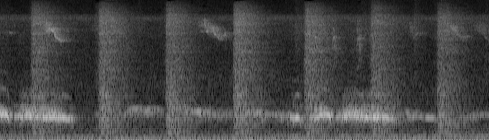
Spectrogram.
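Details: Spotted dove cooing, kept for breeding and meant to stimulate egg laying; low, soft rolling coos run through the clip under sharp, regular tapping noises repeating every three-quarters of a second.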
